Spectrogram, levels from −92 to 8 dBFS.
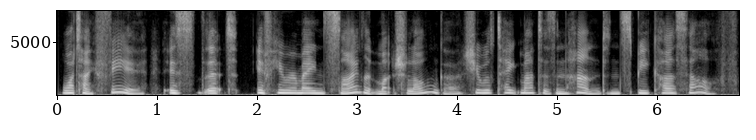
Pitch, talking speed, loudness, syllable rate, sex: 220 Hz, 175 wpm, -17 LUFS, 3.9 syllables/s, female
